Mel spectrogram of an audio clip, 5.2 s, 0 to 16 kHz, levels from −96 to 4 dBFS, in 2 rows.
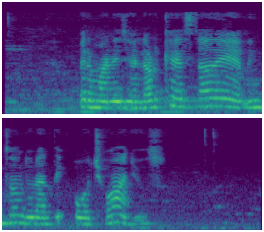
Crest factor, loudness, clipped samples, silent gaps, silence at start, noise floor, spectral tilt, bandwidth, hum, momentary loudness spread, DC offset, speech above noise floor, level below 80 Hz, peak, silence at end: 16 dB; -28 LUFS; under 0.1%; none; 0.05 s; -59 dBFS; -5 dB/octave; 11.5 kHz; none; 21 LU; under 0.1%; 30 dB; -56 dBFS; -14 dBFS; 1 s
